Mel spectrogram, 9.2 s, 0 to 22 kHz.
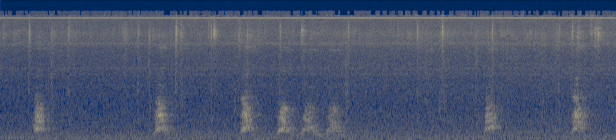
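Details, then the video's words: A neighbour's dog, 27 October 2011, barks in an uneven series, single barks then a quick run of three, with pauses between, over a steady low background hum. "Neighbors Barking Dog"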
